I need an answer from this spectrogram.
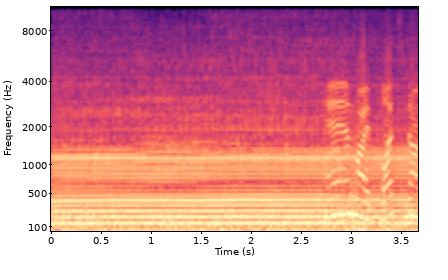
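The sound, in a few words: Honda Ruckus scooter engine and exhaust while riding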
